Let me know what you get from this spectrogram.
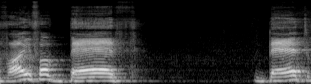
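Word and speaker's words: Bath: The wife of बैथ, बैथ बोलना है, pronunciation ठीक करनी है।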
